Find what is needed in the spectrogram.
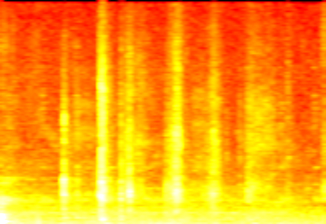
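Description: A few light clicks and taps of small glass bottles and jars handled on a kitchen counter, about five spread over the first second and a half.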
